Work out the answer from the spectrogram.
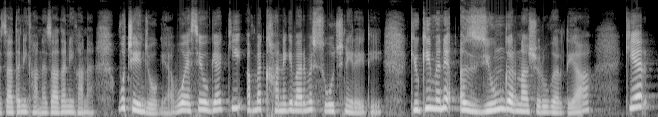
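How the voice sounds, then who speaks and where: A woman's voice: mid-range voice, vocal fry, a little mellow. A young adult woman, a manifestation coach, telling her own story in a chatty way, with fillers and English phrases mixed in. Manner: conversational, mixes Hindi with English phrases, many fillers like you know. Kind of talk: personal story told to camera.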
